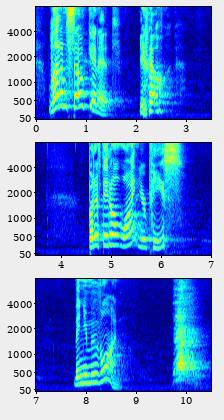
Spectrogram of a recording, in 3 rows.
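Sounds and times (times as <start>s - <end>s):
speech: 0.2s - 2.7s, 4.6s - 6.4s, 7.8s - 8.8s, 9.7s - 10.0s
sneeze: 9.7s - 10.4s.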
